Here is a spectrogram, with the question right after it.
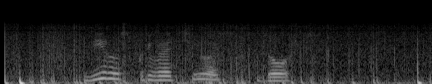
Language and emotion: Russian, sad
